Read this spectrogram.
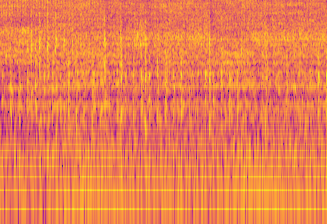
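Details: Old wagon engine, additive just poured into the crankcase to free suspected gunky stuck lifters: loud, uneven metallic clatter of about three knocks a second over the idle; knock at idle, cause unconfirmed.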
